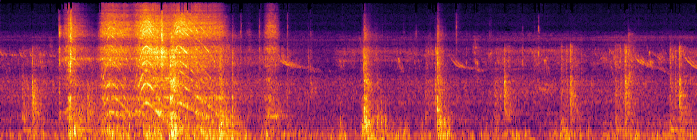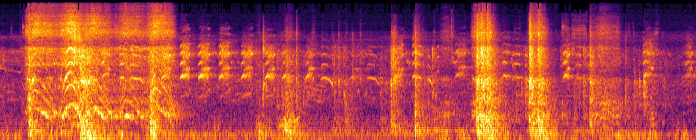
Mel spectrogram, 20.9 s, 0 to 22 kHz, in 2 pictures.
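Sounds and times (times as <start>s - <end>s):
knocks on metal roofing: 0.9s - 4.4s, 10.8s - 13.4s, 14.3s - 20.2s
metal sheet scraping squeal: 16.9s - 20.4s.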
